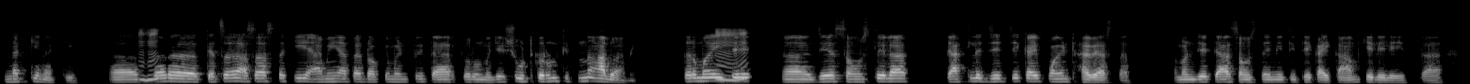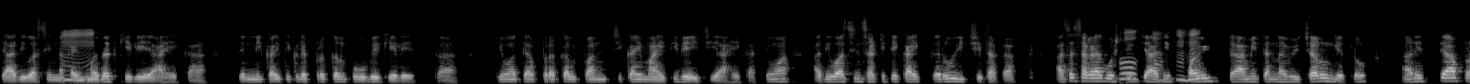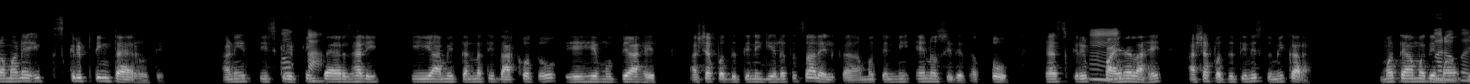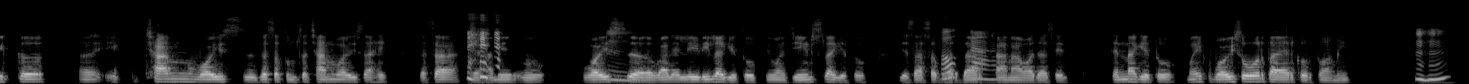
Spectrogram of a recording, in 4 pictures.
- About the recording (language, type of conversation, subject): Marathi, podcast, तुमची सर्जनशील प्रक्रिया साधारणपणे कशी असते?
- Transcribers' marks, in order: in English: "डॉक्युमेंटरी"; in English: "शूट"; in English: "पॉइंट"; tapping; in English: "पॉइंट"; in English: "व्हॉईस"; in English: "व्हॉईस"; chuckle; in English: "व्हॉईसवाल्या"; in English: "व्हॉईस ओव्हर"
